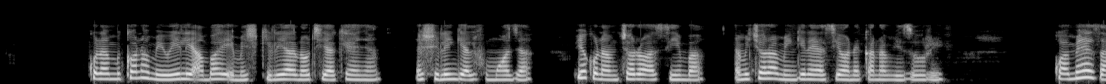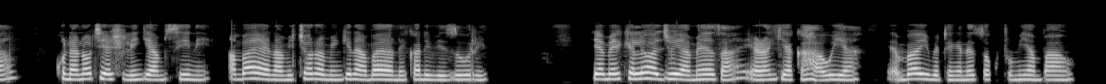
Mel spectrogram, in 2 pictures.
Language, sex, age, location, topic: Swahili, female, 18-24, Nakuru, finance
